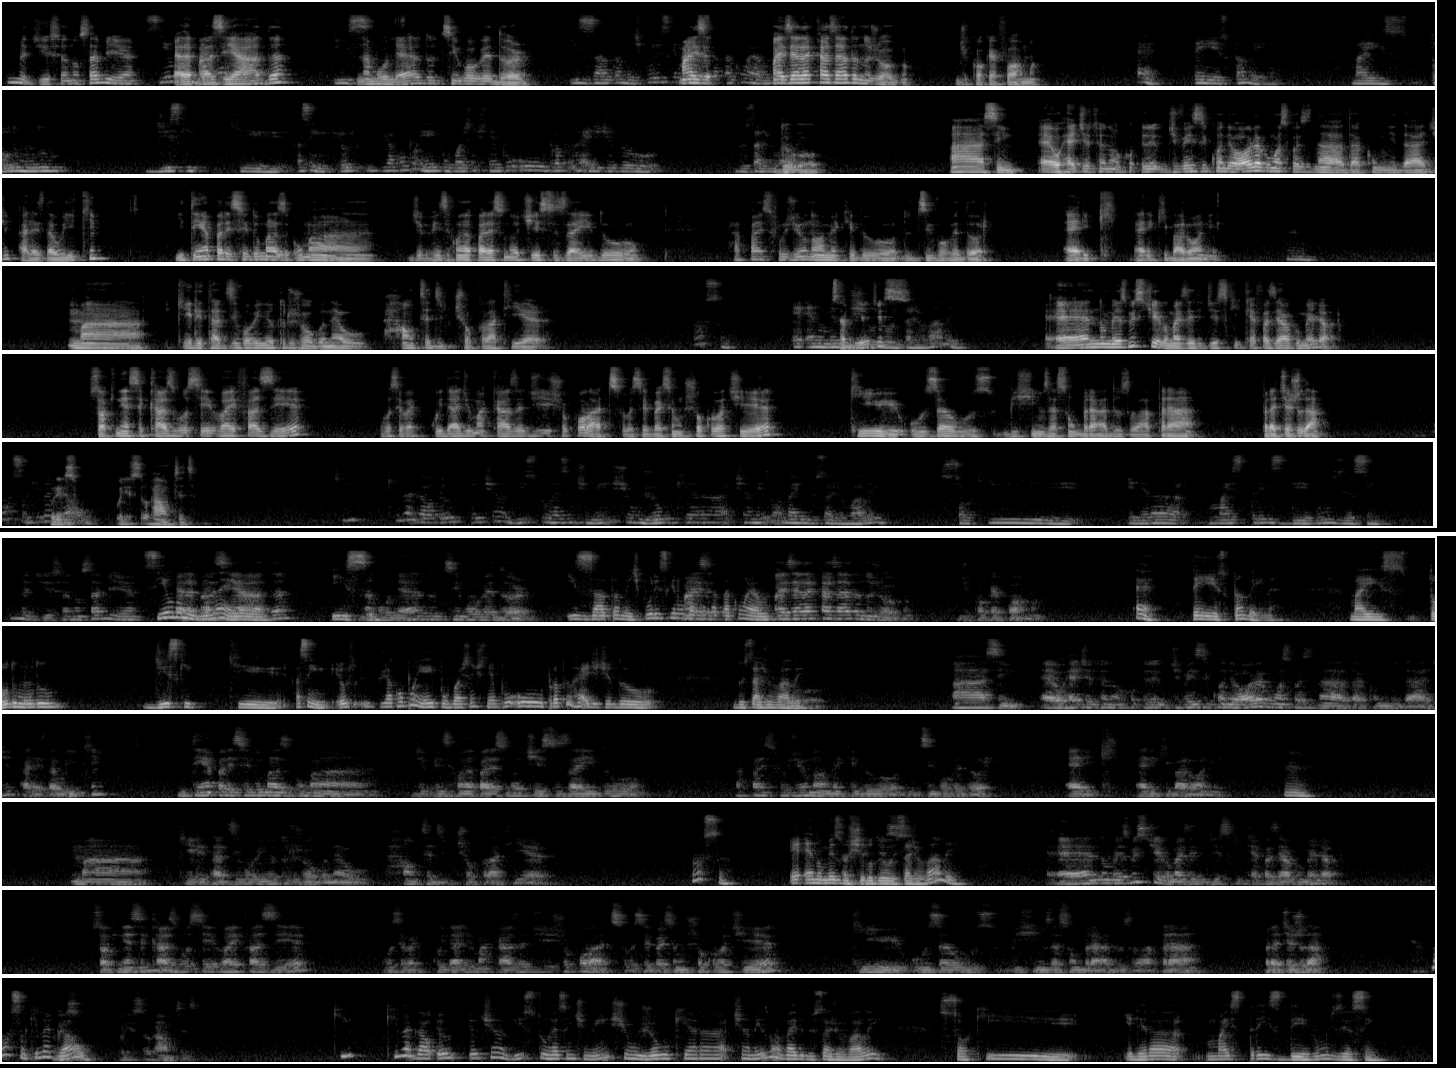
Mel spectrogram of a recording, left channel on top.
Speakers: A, on the left (about 90°); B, on the right (about 75°).
A: disso eu não sabia.
B: Se eu
A: Ela
B: não me
A: é baseada
B: engano, é ela. Isso,
A: na mulher do desenvolvedor.
B: exatamente. Por isso que não
A: Mas,
B: dá pra casar com ela.
A: mas ela é casada no jogo, de qualquer forma.
B: É, tem isso também, né? Mas todo mundo diz que, que assim, eu já acompanhei por bastante tempo o próprio Reddit do, do Stardew Valley.
A: Do... Ah, sim. É, o Reddit, eu não... eu- de vez em quando eu olho algumas coisas na, da comunidade, aliás, da Wiki, e tem aparecido umas, uma... De vez em quando aparecem notícias aí do... Rapaz, fugiu o nome aqui do, do desenvolvedor. Eric, Eric Baroni,
B: Hum.
A: mas que ele tá desenvolvendo outro jogo, né? O Haunted Chocolatier.
B: Nossa, é, é no mesmo
A: Sabia
B: estilo
A: disso?
B: do Stardew Valley?
A: É no mesmo estilo, mas ele disse que quer fazer algo melhor. Só que nesse
B: Hum.
A: caso você vai fazer, você vai cuidar de uma casa de chocolates. Você vai ser um chocolatier que usa os bichinhos assombrados lá pra para te ajudar.
B: Nossa, que legal.
A: Por isso, por isso Haunted.
B: Que, que legal. Eu, eu tinha visto recentemente um jogo que era, tinha a mesma vibe do Stardew Valley, só que ele era mais três d vamos dizer assim.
